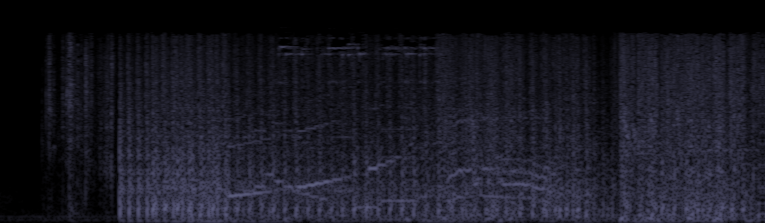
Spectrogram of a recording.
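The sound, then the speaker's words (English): Sustained rapid gunfire, dense overlapping bursts of shots rattling continuously for several seconds, loud and chaotic like a machine-gun shootout, with faint whistling tones sweeping through the barrage. “We've done the shootout already once.”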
